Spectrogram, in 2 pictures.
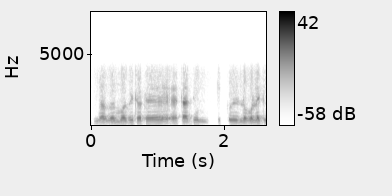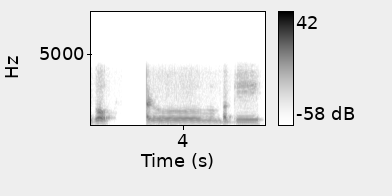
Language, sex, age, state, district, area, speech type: Assamese, male, 60+, Assam, Charaideo, urban, conversation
